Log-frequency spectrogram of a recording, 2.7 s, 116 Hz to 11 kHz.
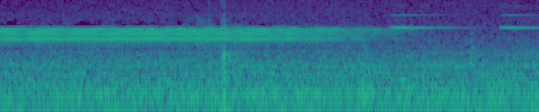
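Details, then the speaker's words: Worn, noisy fan motor in a Winix air purifier (C535/C545/5300 family) before motor replacement: steady high-pitched whine at constant speed, then drops away; after the new motor, only airflow noise remains. "This is what the motor sounds like before the fix."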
